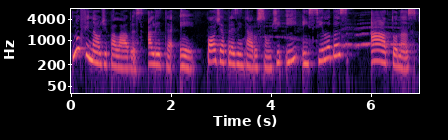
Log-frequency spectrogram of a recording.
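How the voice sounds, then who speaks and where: A woman teacher, giving a recorded lesson for children and dictating words slowly, repeating each one. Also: on the high side, a little mellow.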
